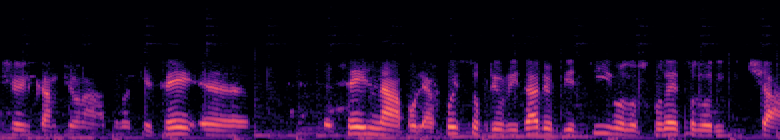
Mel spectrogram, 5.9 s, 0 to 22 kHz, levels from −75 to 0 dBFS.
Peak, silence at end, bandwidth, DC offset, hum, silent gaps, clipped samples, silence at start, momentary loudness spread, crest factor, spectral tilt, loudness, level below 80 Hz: -6 dBFS; 0 s; 17.5 kHz; under 0.1%; none; none; under 0.1%; 0 s; 13 LU; 22 dB; -6.5 dB/octave; -27 LUFS; -52 dBFS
